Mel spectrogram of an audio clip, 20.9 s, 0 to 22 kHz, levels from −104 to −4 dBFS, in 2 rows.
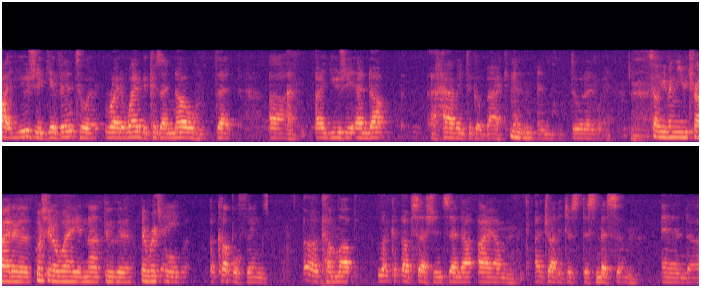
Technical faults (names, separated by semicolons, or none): none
